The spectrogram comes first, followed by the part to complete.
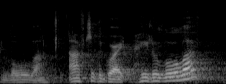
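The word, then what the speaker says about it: Lalor: at the seat that I represent is called Lawler after the great Peter Lawler and I'll never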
